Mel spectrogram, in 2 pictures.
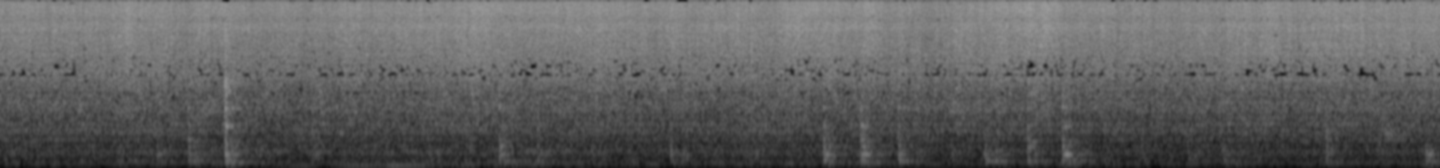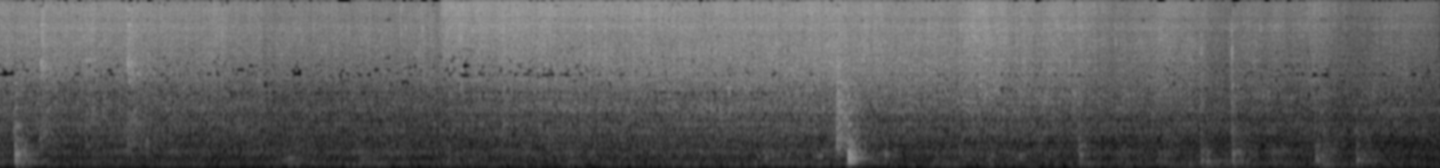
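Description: Chopped onions and tomatoes sizzling in hot oil in a metal wok, with a wooden spatula scraping and knocking against the pan as they are stirred. There is one sharper knock about two-thirds of the way through, and the sizzle eases off near the end.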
